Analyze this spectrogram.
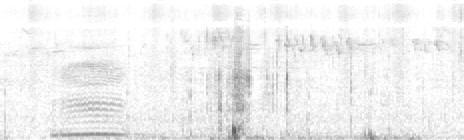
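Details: Zwartbles sheep on a regenerative farm in County Kilkenny, Ireland, with a lamb following its mother as breakfast arrives. A single steady, nasal bleat of about a second is followed by scuffling and feeding noises.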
